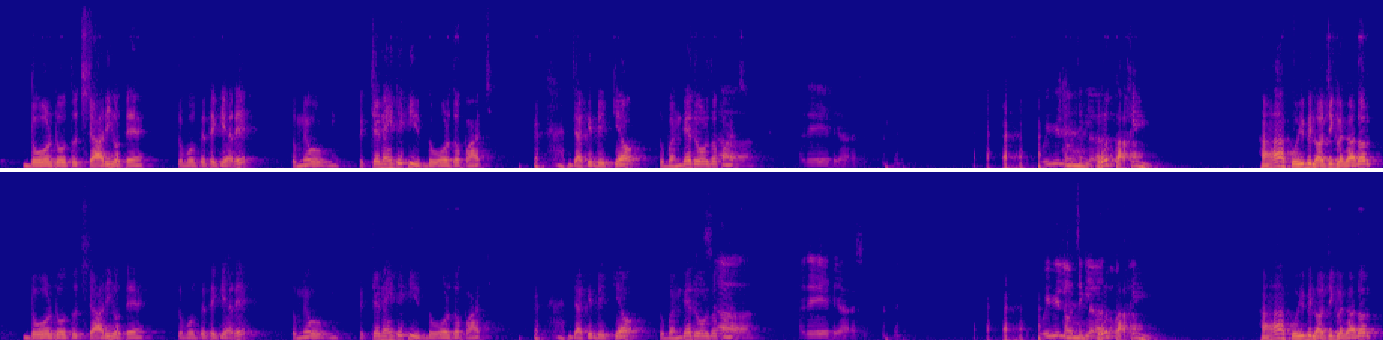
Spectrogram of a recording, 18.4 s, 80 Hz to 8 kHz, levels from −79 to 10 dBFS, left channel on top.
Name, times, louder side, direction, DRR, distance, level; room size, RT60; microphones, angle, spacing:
voice 1, 0.3-1.9 2.4-3.4 3.9-4.5 4.8-6.5 7.1-9.8 13.4-13.7 14.2-15.4 16.8-18.3, left 4 dB, 65° left, 0.5 m, -29 dB
voice 2, 9.2-10.0 10.7-11.3 11.9-12.0 13.8-15.2, right 3 dB, 85° right, 1.1 m, -39 dB
13.0 x 12.5 x 7.8 m
head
